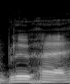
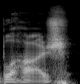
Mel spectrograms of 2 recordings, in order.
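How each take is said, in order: First: The name is said like 'bloo-high'. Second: The name is said like 'blah-hahzh'. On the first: This is the name others use. "everybody else can get a blue high at IKEA" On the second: This is the speaker's personal name for it. "Mine is a Blahage"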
